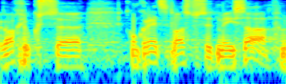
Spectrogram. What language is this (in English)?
Estonian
